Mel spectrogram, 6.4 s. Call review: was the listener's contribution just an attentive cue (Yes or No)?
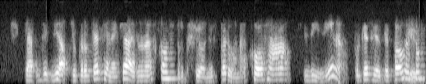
Yes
